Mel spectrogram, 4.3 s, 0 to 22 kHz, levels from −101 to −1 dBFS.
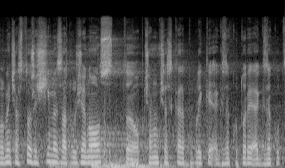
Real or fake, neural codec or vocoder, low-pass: real; none; 14.4 kHz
